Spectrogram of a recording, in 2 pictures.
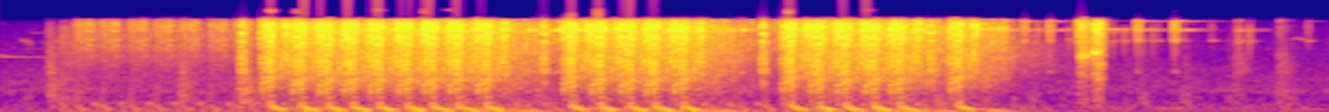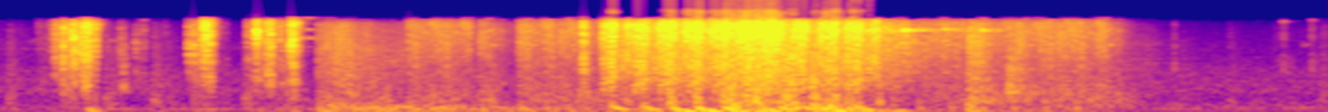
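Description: A rifle fires rapid bursts of automatic gunfire.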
